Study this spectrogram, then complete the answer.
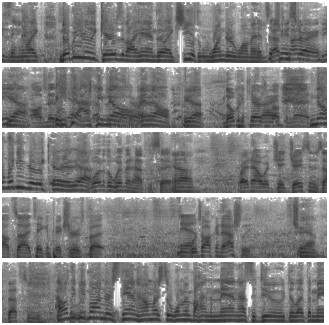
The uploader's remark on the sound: while at the CrossFit Games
